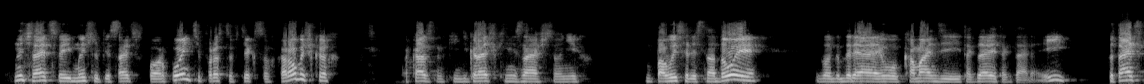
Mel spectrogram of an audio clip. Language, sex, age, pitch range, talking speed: Russian, male, 20-39, 135-175 Hz, 160 wpm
